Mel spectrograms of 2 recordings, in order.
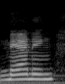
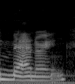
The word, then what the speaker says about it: Mannering: book lover survey tag I said Manning but it's actually mannering she is a YouTuber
